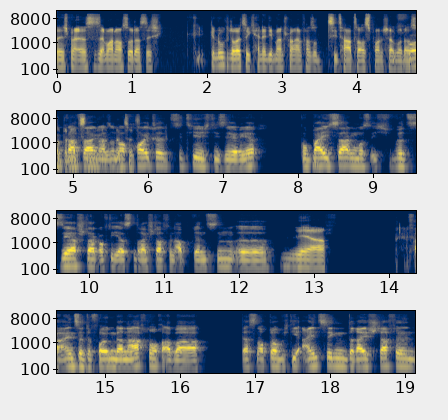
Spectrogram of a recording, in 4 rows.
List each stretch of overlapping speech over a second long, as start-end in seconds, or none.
4.4-5.9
